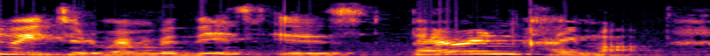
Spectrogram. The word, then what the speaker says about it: parenchyma: An easy way to remember this is parenchyma. Paren sounds like the word parent.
